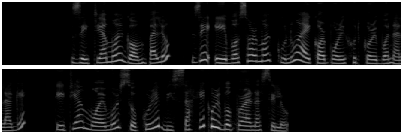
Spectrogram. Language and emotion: Assamese, surprised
